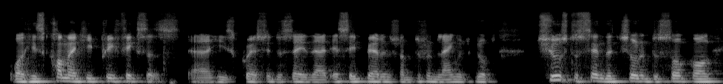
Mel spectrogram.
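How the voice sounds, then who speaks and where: A man with a mid-pitched voice moderates an online Q&A. He reads the audience's questions aloud at a measured pace, with short pauses and fillers. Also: fairly bright tone. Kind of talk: reading out questions.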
